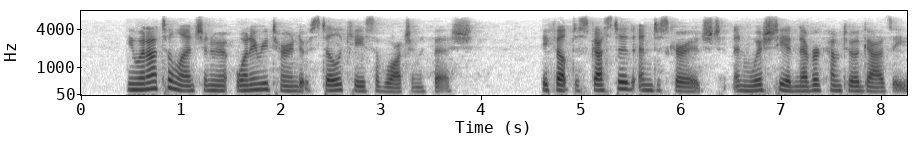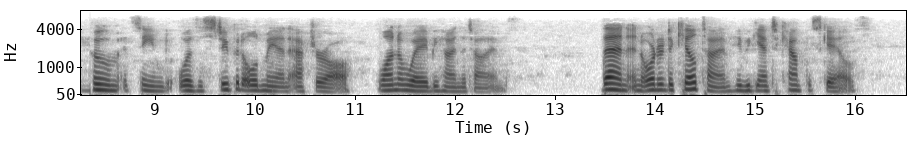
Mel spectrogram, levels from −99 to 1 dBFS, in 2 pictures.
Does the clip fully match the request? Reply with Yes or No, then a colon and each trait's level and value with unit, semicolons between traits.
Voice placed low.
No: medium, 180 Hz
